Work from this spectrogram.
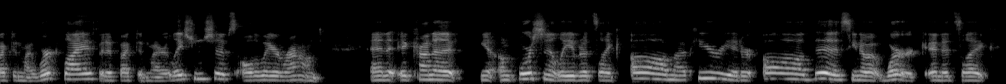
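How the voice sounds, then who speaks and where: This woman talks at a fairly quick pace in a plain, everyday voice, with fairly high pitch and ordinary pitch variation. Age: 20s. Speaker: wellness testimonial speaker. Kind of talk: personal testimony.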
